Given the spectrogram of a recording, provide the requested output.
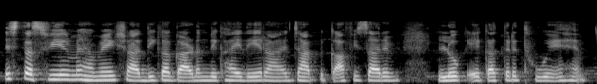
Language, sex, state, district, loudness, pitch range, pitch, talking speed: Hindi, female, Chhattisgarh, Raigarh, -15 LUFS, 180-195 Hz, 185 Hz, 200 wpm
